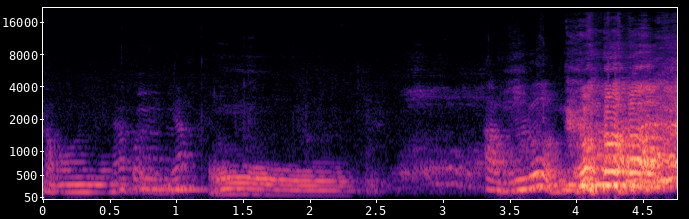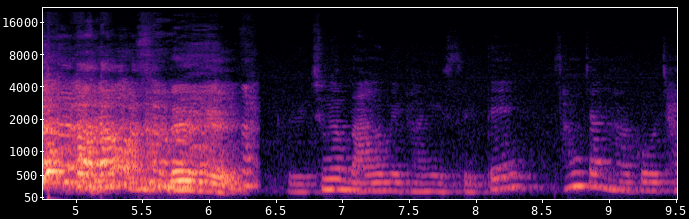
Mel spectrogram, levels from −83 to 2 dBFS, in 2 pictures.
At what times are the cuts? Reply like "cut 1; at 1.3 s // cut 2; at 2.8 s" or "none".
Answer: cut 1; at 1.2 s // cut 2; at 6.3 s // cut 3; at 8.5 s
